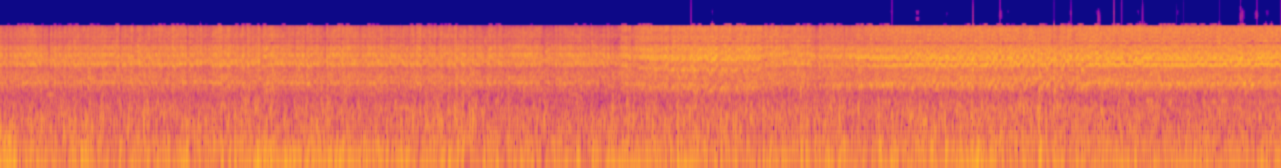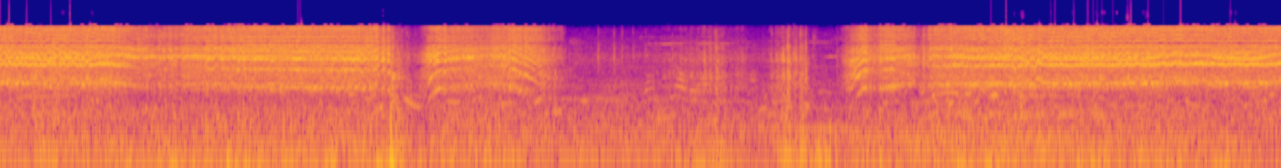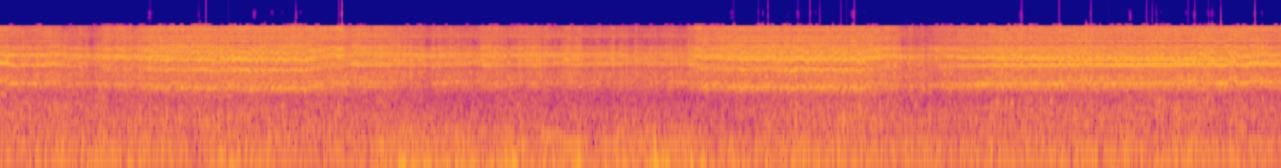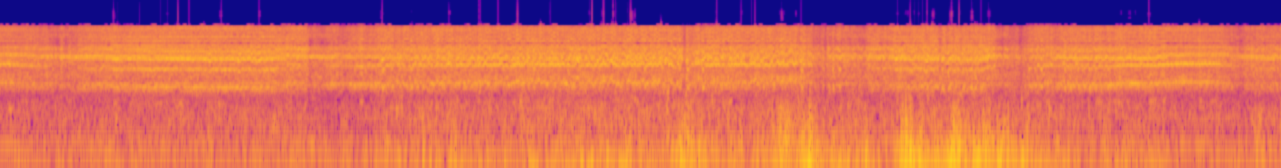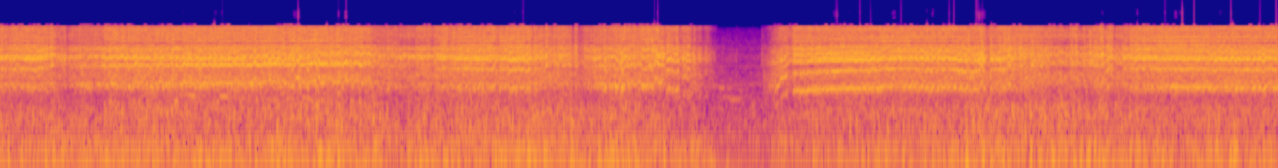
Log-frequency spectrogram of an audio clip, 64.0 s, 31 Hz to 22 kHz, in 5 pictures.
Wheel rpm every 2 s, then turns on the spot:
230, 230, 230, 230, 210, 210, 210, 210, 150, 40, 60, 200, 220, 220, 220, 230, 220, 210, 210, 220, 210, 210, 210, 220, 210, 220, 210, 220, 210, 90, 210, 220.
18-20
